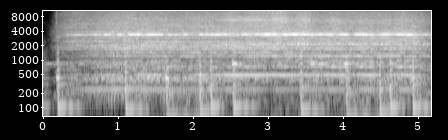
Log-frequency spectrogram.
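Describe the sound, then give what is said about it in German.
A leaf blower runs steadily with a loud, constant roaring rush and a thin high whine on top, plus faint low thumps recurring underneath. No one speaks. “Der Streit um den Laubbläser”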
